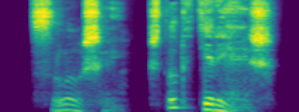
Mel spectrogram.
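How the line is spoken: Carefully neutral tone. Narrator (Russian): сказал я как можно более нейтральным тоном

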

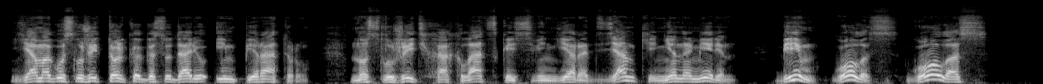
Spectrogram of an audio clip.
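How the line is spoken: Vicious dog barking. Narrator (Russian): злобно лаял дрессированный Бим

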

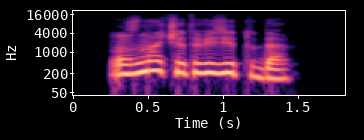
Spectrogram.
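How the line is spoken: Dry order. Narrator (Russian): сухо приказал Константин

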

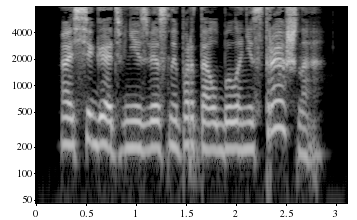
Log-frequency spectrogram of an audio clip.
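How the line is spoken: Scoffing. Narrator (Russian): хмыкнул

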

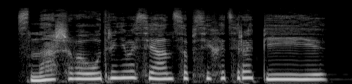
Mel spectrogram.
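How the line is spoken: Sing-song, as to toddler. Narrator (Russian): нараспев произнесла мисс Тыри, будто разговаривая с двухлетним ребенком

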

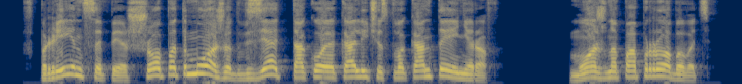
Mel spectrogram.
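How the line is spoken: Calmer reply. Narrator (Russian): уже более спокойно ответила Рен

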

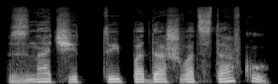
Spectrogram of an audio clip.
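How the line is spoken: Plain. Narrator (Russian): спросил Лиан

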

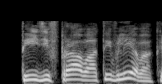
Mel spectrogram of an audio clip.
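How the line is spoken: Shouting. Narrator (Russian): кричал он

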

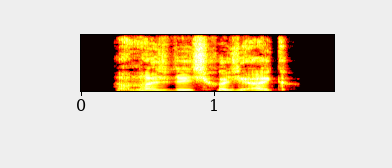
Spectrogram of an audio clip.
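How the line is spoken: Timid, sad, gentle. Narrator (Russian): робко прибавил Дон Лизи с грустной, ласковой улыбкой

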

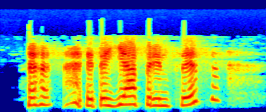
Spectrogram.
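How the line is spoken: Joyless laugh. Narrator (Russian): Свайнхильда невесело рассмеялась

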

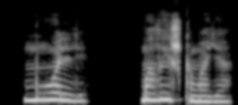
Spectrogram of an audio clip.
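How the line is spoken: Whisper. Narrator (Russian): прошептала Нэнси

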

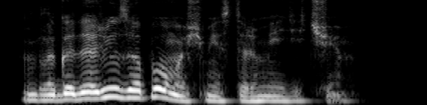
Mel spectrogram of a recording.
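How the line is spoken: Dry. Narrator (Russian): сухо поблагодарил Джон

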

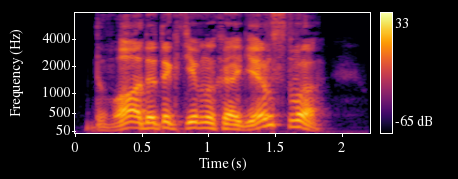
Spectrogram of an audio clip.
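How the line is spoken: Surprised exclamation. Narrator (Russian): удивленно воскликнул мэр

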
